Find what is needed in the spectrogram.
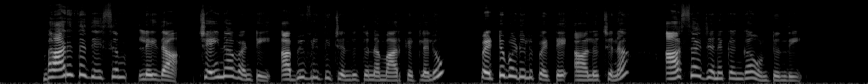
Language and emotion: Telugu, neutral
